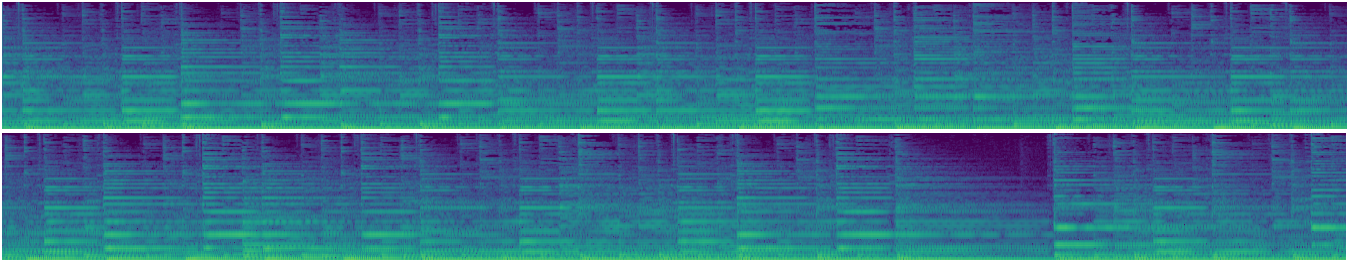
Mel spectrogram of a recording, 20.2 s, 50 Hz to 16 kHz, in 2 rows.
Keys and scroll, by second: 15.9 alt+space, 16.7 alt+space.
